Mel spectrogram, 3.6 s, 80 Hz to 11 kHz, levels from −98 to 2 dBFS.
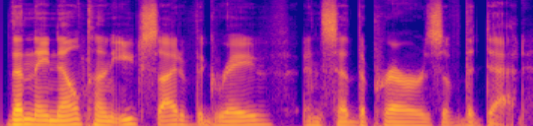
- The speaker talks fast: Yes, fast, 270 wpm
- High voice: No, low, 105 Hz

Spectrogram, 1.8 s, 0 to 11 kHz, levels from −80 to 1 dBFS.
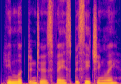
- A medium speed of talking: Yes, average, 195 wpm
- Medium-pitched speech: Yes, medium, 180 Hz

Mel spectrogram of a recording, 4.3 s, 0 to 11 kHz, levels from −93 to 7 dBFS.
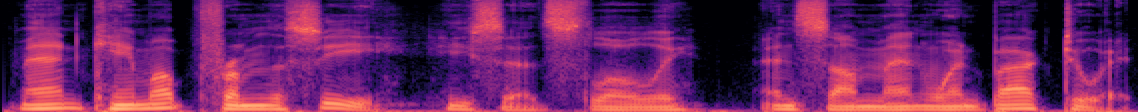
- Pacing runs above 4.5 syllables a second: No, 4.4 syllables/s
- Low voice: Yes, very low, 95 Hz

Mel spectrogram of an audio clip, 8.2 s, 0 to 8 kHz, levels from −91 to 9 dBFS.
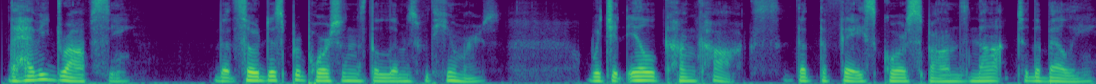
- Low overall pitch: Yes, low, 125 Hz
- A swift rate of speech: No, average, 160 wpm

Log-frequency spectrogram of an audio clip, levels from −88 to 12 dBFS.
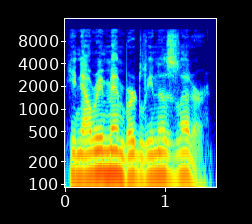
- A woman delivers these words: No, male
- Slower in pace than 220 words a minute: Yes, average, 200 wpm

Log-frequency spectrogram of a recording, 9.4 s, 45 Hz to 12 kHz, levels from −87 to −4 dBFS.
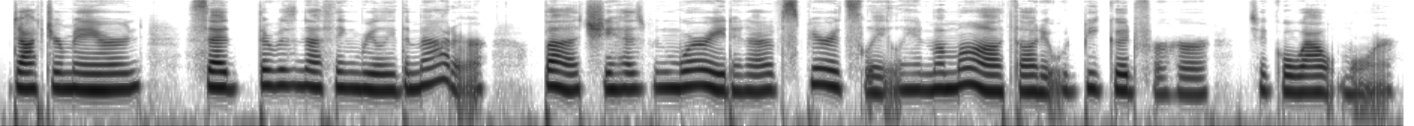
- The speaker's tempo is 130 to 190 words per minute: No, fast, 205 wpm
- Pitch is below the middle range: No, high, 235 Hz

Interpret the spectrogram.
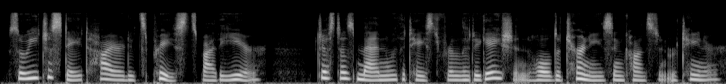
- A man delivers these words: No, female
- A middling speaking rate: Yes, average, 180 wpm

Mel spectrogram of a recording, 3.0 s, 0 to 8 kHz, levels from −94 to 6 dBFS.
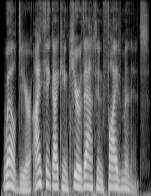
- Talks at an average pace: No, fast, 220 wpm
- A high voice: No, low, 135 Hz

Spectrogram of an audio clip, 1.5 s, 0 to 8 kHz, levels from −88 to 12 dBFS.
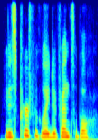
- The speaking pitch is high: Yes, high, 225 Hz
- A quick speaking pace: No, average, 165 wpm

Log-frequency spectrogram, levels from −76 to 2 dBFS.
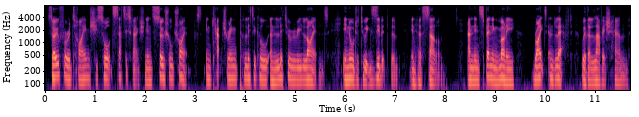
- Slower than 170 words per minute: No, average, 180 wpm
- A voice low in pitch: Yes, low, 125 Hz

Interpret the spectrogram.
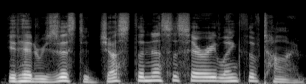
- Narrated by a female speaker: No, male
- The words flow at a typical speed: Yes, average, 175 wpm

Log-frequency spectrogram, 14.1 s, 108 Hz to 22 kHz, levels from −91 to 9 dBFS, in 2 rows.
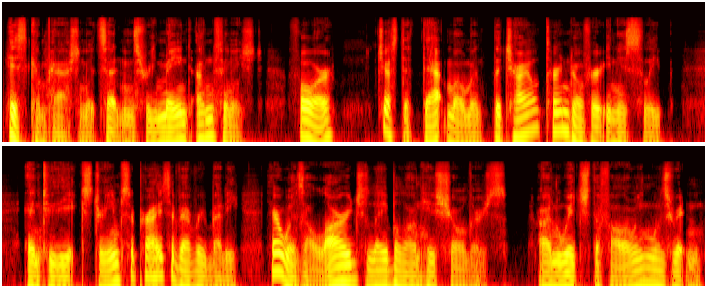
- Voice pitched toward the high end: No, very low, 95 Hz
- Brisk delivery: No, average, 160 wpm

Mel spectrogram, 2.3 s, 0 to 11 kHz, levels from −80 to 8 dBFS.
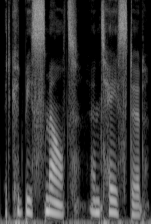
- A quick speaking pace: No, average, 160 wpm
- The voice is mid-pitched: Yes, medium, 170 Hz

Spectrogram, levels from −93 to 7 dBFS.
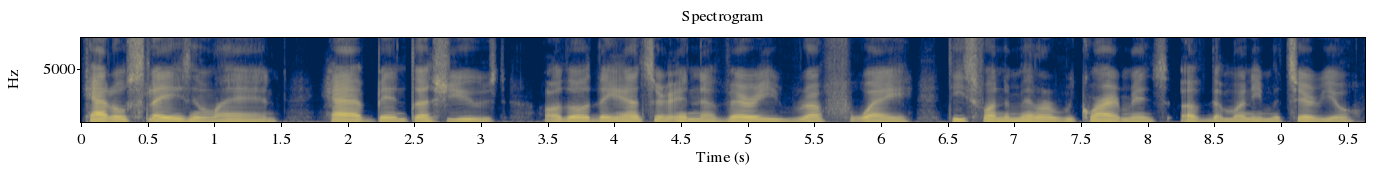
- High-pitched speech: No, medium, 170 Hz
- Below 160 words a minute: Yes, average, 145 wpm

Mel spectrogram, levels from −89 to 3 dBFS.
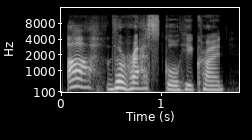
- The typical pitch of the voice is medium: No, high, 230 Hz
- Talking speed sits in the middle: Yes, average, 170 wpm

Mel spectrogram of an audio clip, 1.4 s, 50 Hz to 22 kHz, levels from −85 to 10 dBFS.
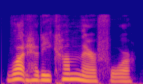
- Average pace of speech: No, fast, 250 wpm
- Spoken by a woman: Yes, female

